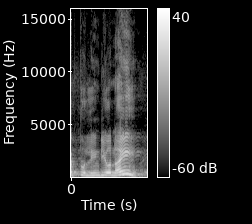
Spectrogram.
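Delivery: hushed, solemn lion voice; lion's earnest reveal. Acted. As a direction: quietly tell him who he really is. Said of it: "સિંહ બોલ્યો".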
